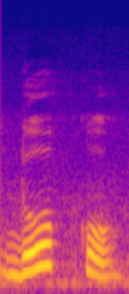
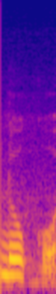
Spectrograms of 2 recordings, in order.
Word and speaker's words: どこ: lihat yang pertama ada Dukuh ya ini dibacanya adalah Dukuh ya duku duku ini artinya adalah kemana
